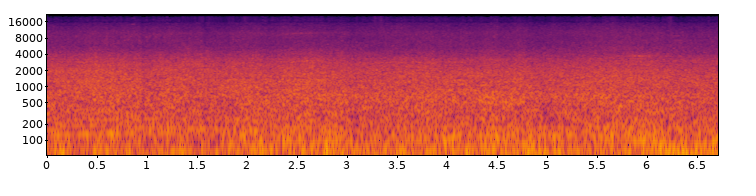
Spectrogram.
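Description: Loud, steady wind buffeting a DJI Pocket 2 camera microphone on a street walk, a constant low rumbling roar with no other sounds coming through.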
